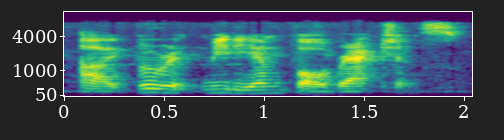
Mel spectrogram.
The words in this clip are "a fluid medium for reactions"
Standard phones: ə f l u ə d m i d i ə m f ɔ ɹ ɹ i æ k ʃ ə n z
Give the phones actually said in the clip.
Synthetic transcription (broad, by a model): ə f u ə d m i d i ə m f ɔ l ɹ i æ k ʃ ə n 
